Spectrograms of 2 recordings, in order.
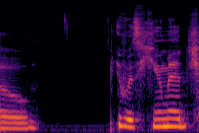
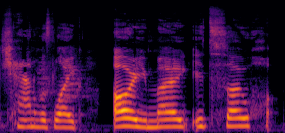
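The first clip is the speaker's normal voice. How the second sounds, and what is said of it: Bad put-on Australian accent. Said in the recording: “That's a horrible Australian accent.”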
